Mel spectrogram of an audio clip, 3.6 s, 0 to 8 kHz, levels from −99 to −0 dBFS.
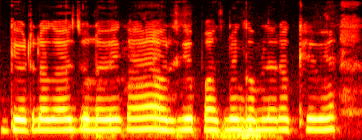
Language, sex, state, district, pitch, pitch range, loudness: Hindi, female, Uttar Pradesh, Saharanpur, 225 Hz, 225-230 Hz, -13 LUFS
